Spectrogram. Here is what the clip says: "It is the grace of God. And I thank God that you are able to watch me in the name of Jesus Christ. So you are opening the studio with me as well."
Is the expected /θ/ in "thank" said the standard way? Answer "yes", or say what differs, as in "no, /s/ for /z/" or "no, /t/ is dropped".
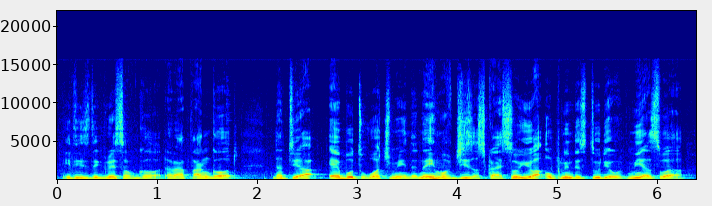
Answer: yes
